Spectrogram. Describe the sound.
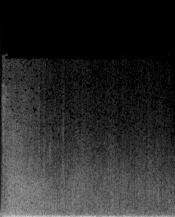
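A ship's lifeboats blown apart by an explosion during a bombing raid: a loud, sustained, deep blast rumble that stays heavy throughout and tails off only slightly at the end.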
